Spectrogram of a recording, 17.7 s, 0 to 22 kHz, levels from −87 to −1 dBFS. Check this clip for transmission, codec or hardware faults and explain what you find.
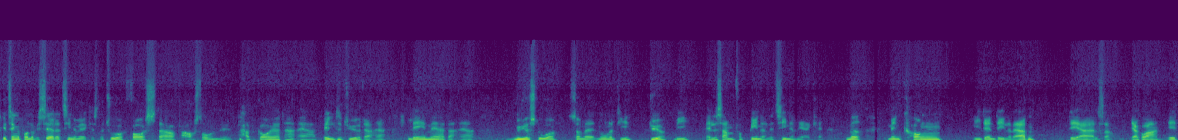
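Three faults are present: noise suppressor artifacts across the whole recording, speech cut by the noise suppressor in three stretches, and two short concealed packet losses.

Noise suppressor artifacts run from start to finish. The suppressor estimates the steady background in each frequency band and turns those bands down frame by frame, here by about 18 dB. The room noise, sitting about 17 dB under the speech, sinks in the gaps and comes back beneath the talking. A spectrogram shows the noise floor switching between dark gaps and grey bands under each phrase.

Speech cut by the noise suppressor occurs from 0.0 to 6.15 s, 6.71 to 12.72 s, and 16.05 s to the end. In the first span about two seconds of the speech suffer, and in the second about a second and a half. Because the suppressor mistakes low-level speech for noise, it pulls soft consonants and word tails down by up to about 19 dB, leaving them swallowed or faint. 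On a spectrogram the high-frequency fricative energy and the trailing edges of phrases look clipped into sudden darkness. In the waveform the decays fall abruptly instead of tapering.

Short concealed packet loss appears twice, at 11.91 to 11.97 s and at 13.11 to 13.17 s, each time filling about 40 ms of missing audio. The receiver bridged each gap by extending the preceding sound and then crossfading back, so each one is heard as a brief smear or wobble. A spectrogram shows a short patch of frozen, repeated harmonics or smoothed noise that breaks the natural movement of the formants. In the waveform a short repeated cycle or smoothed noise is visible where fresh detail should be.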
